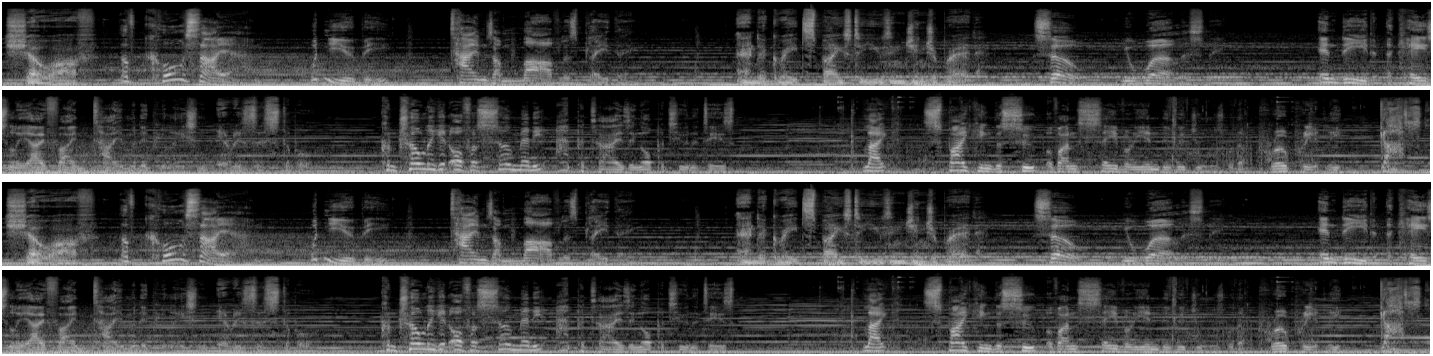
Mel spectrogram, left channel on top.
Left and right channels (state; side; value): normal; both; correlation 0.80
